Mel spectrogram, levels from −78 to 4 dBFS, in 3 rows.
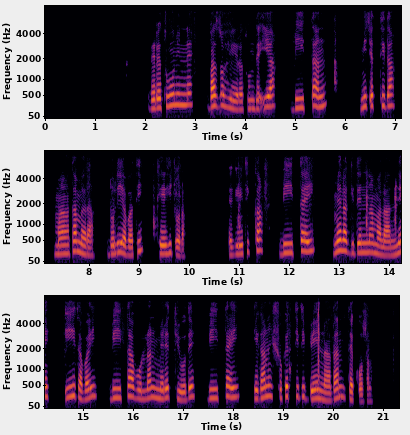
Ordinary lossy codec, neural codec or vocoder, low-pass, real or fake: Opus, 16 kbps; none; 7.2 kHz; real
